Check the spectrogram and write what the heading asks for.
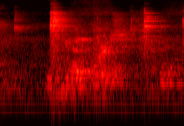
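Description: Indistinct speech that the recogniser could not make out. It starts after a short lull about two-thirds of a second in.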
